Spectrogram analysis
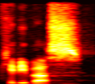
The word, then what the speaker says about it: Kiribati: The Line Islands belong to the Republic of Kiribati, written as Kiribati, but pronounced Kiribati, former Gilbert Islands.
